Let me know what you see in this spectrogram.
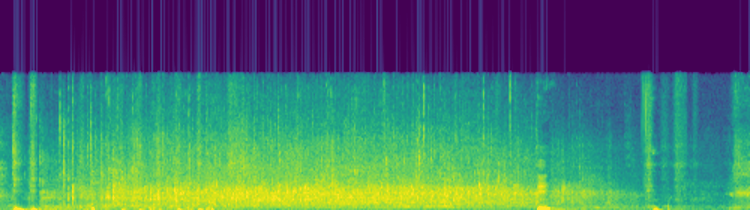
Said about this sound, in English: Okay, you can clap if you want.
